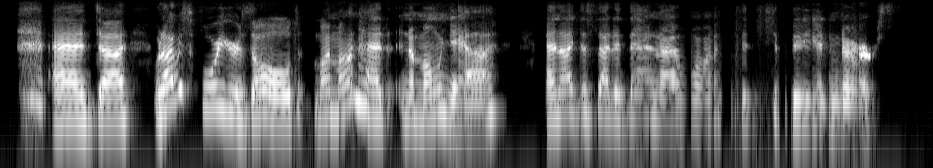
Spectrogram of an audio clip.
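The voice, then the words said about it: New Jersey accent. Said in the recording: “I'm from New Jersey, as you can tell by my accent.”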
